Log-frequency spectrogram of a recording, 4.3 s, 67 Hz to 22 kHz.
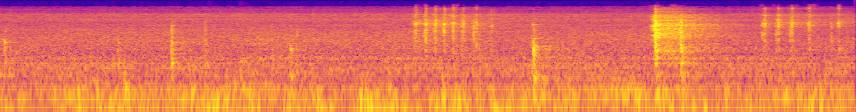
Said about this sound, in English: So I got my torque wrench set to 59 foot-pounds.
